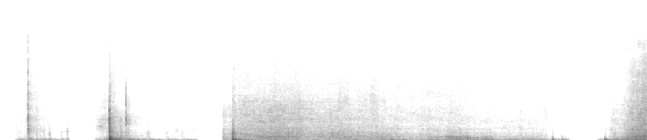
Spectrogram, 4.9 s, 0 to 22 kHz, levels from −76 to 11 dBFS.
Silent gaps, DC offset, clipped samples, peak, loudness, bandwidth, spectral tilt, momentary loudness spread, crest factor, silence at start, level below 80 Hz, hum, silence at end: 0.54-0.69 s, 1.50-1.67 s, 4.28-4.46 s; under 0.1%; under 0.1%; -6 dBFS; -37 LUFS; 16 kHz; -5.5 dB/octave; 24 LU; 30 dB; 0.1 s; -48 dBFS; none; 0 s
